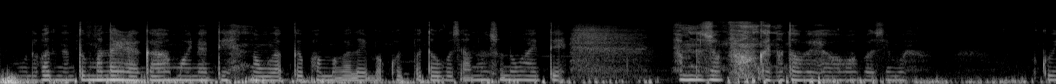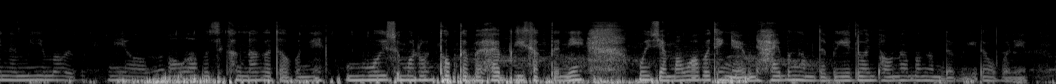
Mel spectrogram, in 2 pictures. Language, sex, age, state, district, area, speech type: Manipuri, female, 18-30, Manipur, Chandel, rural, spontaneous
